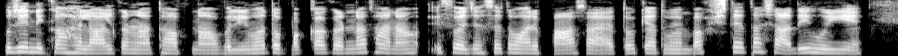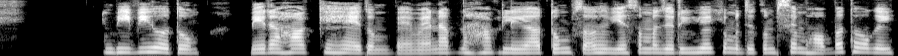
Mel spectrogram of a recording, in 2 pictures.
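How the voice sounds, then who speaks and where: A cold, commanding young husband from a spoken romance novel, harsh and possessive, given a smooth, crisp sound as a woman narrator reads his lines. The voice is dry and close, with no room around it. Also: mid-range voice, steady tone, no room sound, close to an everyday voice.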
